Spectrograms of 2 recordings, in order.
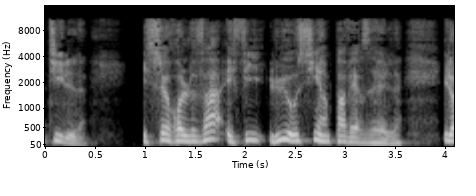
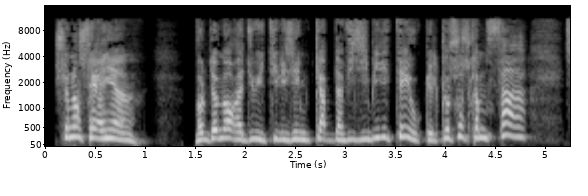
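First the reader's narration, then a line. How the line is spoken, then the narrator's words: Exclaimed. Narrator (French): s'exclama Harry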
